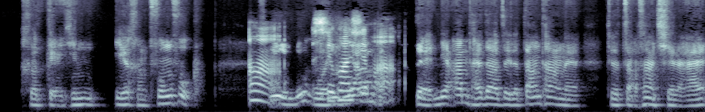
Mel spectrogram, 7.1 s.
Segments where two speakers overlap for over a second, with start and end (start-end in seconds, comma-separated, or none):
2.6-4.0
